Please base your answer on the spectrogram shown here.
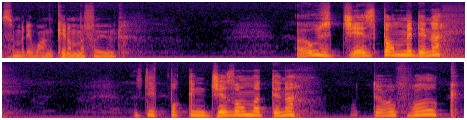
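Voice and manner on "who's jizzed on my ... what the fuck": high-pitched indignant complaint; hammed-up, incredulous protest; mock outrage. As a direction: squawk it like an appalled diner. Acts out complaint about his dinner.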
